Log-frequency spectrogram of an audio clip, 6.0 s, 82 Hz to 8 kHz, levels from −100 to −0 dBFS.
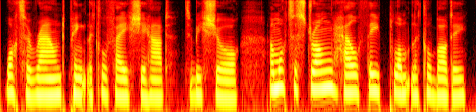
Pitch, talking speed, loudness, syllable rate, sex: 175 Hz, 190 wpm, -18 LUFS, 4.4 syllables/s, female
